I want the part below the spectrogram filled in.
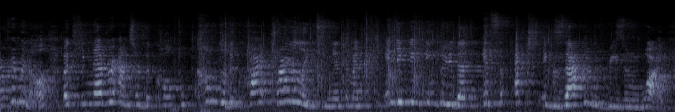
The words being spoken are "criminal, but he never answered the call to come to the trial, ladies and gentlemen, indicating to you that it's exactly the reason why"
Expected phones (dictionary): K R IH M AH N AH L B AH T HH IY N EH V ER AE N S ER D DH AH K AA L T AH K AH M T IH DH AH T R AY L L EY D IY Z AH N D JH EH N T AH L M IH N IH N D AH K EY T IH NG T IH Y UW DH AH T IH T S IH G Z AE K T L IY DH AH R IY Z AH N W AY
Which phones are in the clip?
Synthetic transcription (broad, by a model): K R IH M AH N L B AH T HH IY N EH V ER AE N S ER D DH AH K AA L T AH K AH M T IH DH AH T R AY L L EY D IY S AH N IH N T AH M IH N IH N D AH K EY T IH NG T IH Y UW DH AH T IH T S IH G Z AE K T L IY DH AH R IY Z AH N W AY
